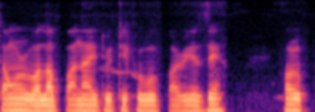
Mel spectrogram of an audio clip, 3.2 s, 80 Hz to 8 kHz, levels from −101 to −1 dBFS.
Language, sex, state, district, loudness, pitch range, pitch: Nagamese, male, Nagaland, Kohima, -18 LUFS, 110-115 Hz, 110 Hz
